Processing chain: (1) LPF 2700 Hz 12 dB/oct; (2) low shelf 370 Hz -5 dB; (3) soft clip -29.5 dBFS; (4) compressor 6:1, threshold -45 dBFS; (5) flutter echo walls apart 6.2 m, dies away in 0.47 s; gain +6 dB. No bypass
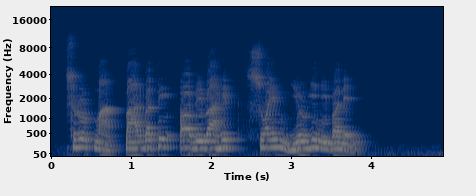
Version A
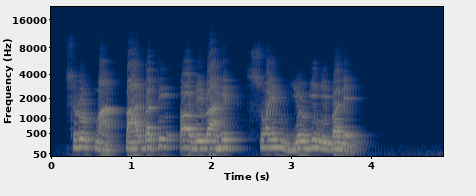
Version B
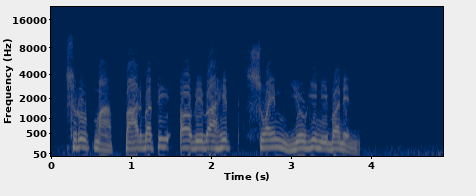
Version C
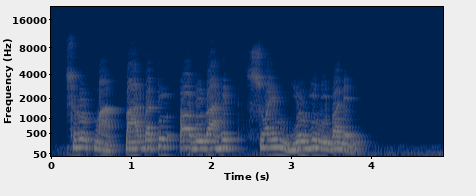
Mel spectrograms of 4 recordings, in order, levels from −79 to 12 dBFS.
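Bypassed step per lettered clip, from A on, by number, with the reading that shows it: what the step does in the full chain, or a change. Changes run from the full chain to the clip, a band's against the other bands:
4, mean gain reduction 9.5 dB; 5, echo-to-direct -3.0 dB to none; 2, 125 Hz band +2.0 dB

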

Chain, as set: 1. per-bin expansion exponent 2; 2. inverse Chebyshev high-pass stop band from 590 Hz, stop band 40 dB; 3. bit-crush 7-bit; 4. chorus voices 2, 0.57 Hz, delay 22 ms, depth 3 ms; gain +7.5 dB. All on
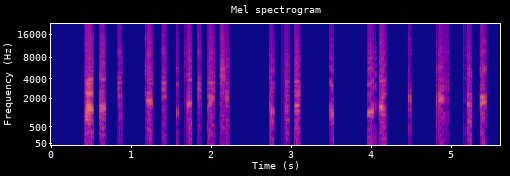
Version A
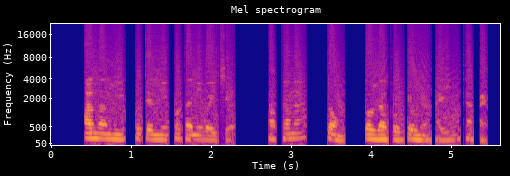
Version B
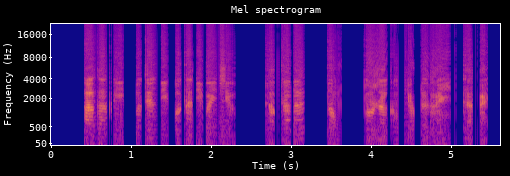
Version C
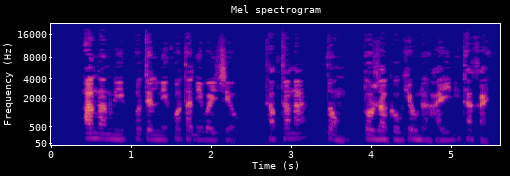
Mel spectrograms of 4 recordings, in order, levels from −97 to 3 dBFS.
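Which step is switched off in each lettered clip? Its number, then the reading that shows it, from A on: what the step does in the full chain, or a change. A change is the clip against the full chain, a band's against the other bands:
2, 125 Hz band +35.0 dB; 1, crest factor change -3.0 dB; 3, momentary loudness spread change -3 LU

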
